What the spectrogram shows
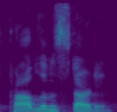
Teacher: started starts with S and problems ends with a Z sound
